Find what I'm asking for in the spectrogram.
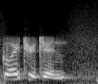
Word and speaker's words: goitrogen: I'm afraid to pronounce the word. How do you say it? – Goitrogen. – Goitrogen is a food that depletes thyroid function, and asparagus tops the list because we're going alphabetically on this particular list.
